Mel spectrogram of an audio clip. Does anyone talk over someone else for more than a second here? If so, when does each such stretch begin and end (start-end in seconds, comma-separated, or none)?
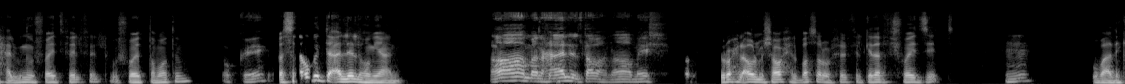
none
